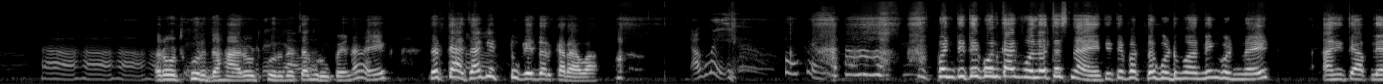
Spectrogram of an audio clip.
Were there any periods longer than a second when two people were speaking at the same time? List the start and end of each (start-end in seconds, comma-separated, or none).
1.6-3.2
